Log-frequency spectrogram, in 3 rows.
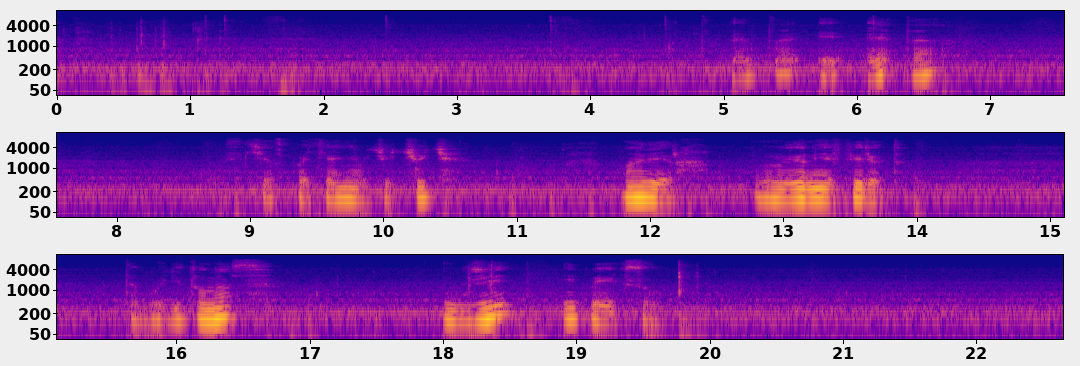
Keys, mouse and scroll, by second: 1.1 ctrl+z, 1.5 click, 2.8-8.0 drag, 18.6 g.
